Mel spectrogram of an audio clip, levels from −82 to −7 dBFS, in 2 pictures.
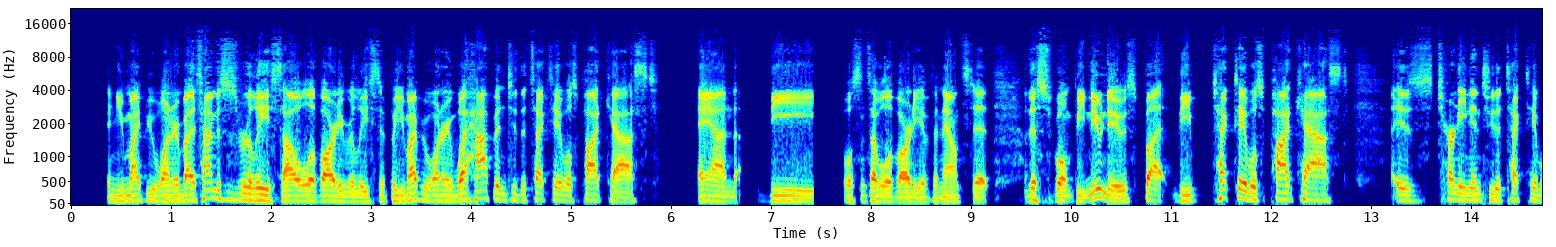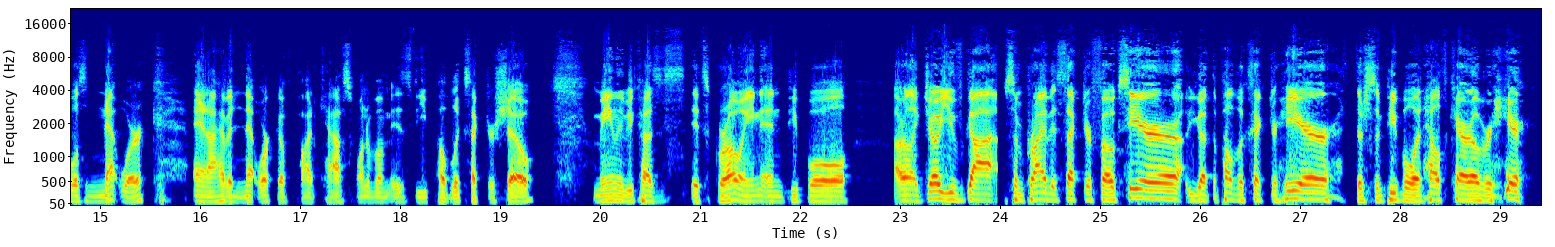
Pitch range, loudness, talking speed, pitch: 105-130 Hz, -25 LUFS, 205 wpm, 115 Hz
